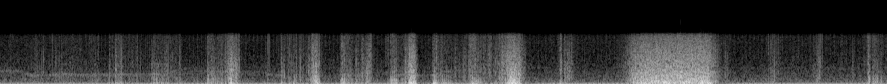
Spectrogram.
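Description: Hiss and rushing noise on the audio of the FPV quadcopter's analog video link, broken by irregular short loud gusts. A louder burst of rushing noise lasts about a second, a little past three-quarters of the way through.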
